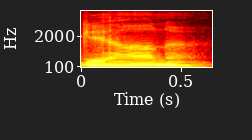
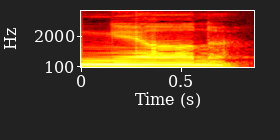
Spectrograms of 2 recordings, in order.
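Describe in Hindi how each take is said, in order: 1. यह साधारण कठोर 'g' ध्वनि से शुरू होता है। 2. यह नासिक 'ng' ध्वनि से शुरू होता है। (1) "ਇੱਕ ਤਾਂ ਅਸੀਂ ਬੋਲਦੇ ਹਾਂ" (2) "ਸਿਰਫ ਉਚਾਰਨ ਇਸ ਅੱਖਰ ਦੇ ਨਾਲ ਬਣਦਾ ਹੈ"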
